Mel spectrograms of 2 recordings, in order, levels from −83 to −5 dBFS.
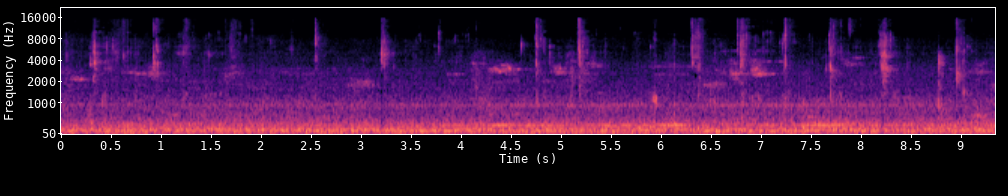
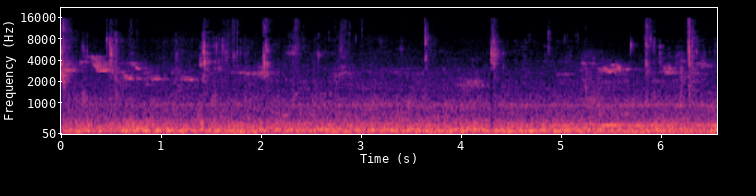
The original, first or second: second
